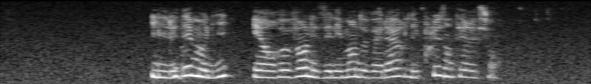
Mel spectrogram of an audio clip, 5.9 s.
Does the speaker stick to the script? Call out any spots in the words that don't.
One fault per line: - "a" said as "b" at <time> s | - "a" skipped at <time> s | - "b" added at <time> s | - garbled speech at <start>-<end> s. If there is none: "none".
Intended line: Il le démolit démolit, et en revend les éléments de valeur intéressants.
- "démolit" skipped at 2.3 s
- "les plus" added at 4.0 s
